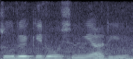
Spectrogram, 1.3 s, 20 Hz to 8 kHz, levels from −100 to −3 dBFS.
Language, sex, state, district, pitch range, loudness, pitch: Hindi, female, Bihar, Gopalganj, 205-225 Hz, -34 LUFS, 220 Hz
